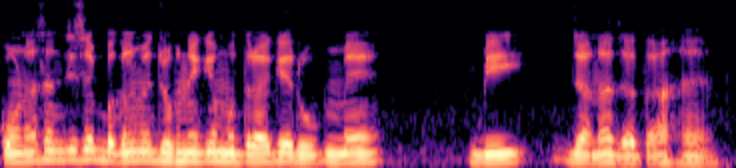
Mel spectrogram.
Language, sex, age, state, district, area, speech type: Hindi, male, 18-30, Rajasthan, Jaipur, urban, spontaneous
